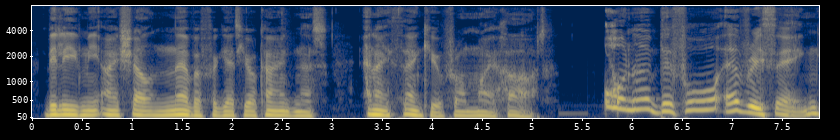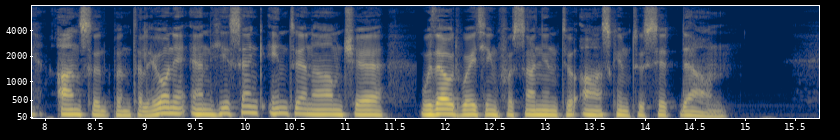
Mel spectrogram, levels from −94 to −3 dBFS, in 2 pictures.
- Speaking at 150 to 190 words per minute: No, average, 140 wpm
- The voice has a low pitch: Yes, low, 120 Hz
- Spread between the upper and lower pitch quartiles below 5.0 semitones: Yes, average, 3.7 semitones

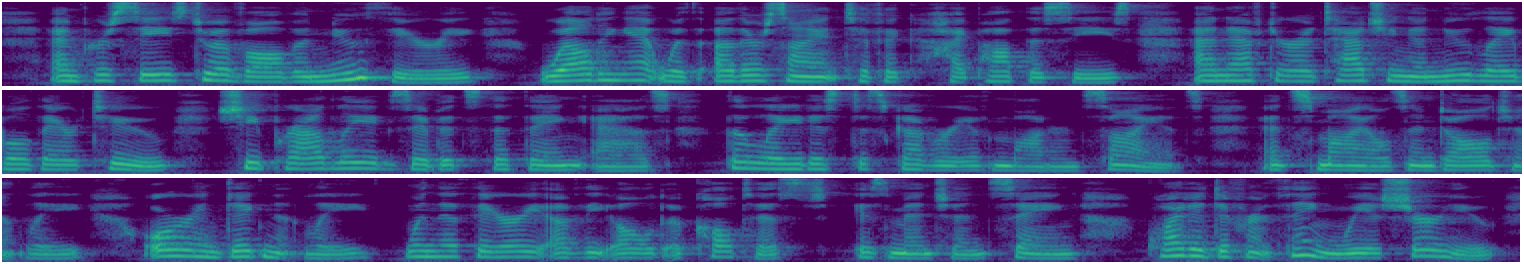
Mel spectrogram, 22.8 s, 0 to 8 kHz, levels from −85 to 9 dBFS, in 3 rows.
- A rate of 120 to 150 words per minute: Yes, average, 140 wpm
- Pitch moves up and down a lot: No, average, 4.3 semitones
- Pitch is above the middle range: No, medium, 180 Hz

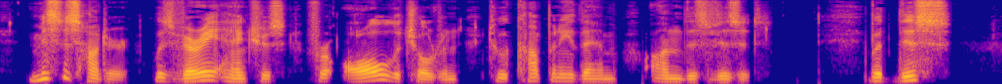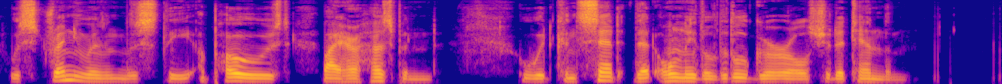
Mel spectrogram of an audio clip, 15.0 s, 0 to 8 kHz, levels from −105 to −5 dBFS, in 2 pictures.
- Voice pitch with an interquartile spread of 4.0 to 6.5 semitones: No, average, 3.3 semitones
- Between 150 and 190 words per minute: No, slow, 135 wpm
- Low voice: Yes, low, 110 Hz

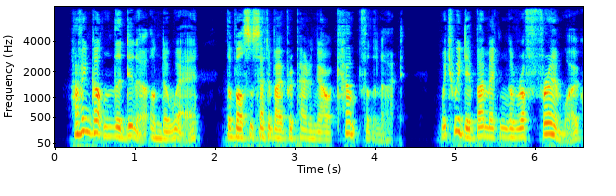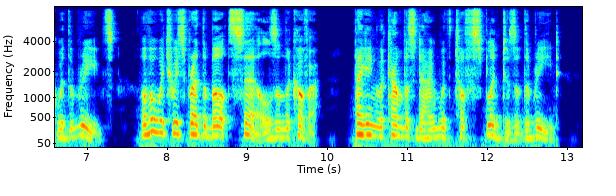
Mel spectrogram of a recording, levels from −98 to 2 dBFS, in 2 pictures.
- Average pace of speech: No, fast, 215 wpm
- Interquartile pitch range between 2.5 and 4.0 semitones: No, average, 4.8 semitones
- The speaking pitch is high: No, medium, 145 Hz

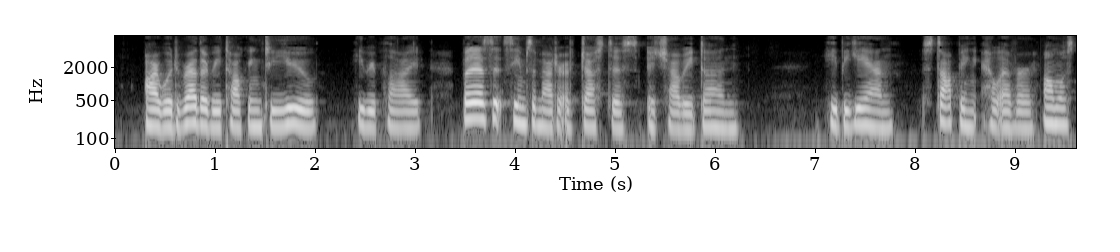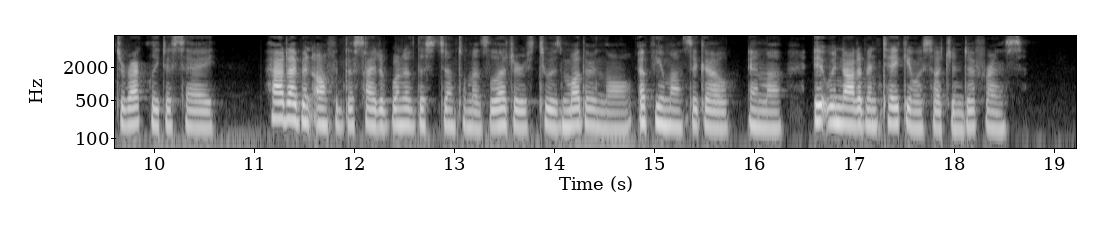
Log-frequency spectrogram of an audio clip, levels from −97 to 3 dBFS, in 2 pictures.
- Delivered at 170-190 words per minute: Yes, average, 185 wpm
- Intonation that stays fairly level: Yes, narrow, 2.2 semitones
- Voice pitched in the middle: Yes, medium, 170 Hz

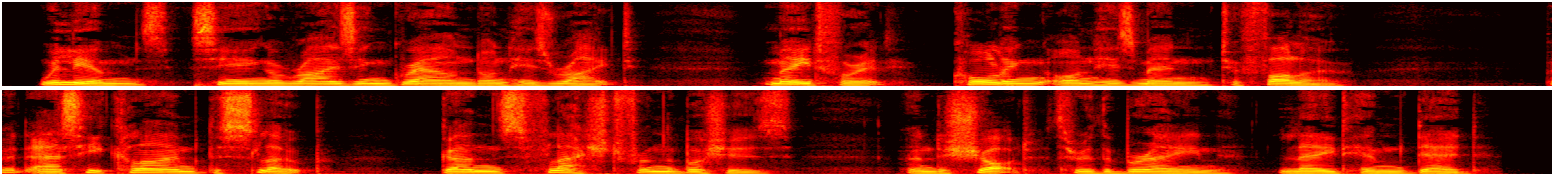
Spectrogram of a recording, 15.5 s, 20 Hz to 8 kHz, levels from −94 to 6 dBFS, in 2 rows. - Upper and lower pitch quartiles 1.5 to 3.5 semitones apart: Yes, average, 3.1 semitones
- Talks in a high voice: No, medium, 140 Hz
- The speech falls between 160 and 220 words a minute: No, average, 145 wpm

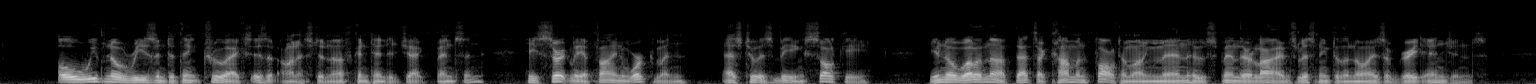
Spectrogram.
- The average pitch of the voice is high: No, very low, 80 Hz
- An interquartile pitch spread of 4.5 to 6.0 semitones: Yes, average, 4.8 semitones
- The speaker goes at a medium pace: Yes, average, 170 wpm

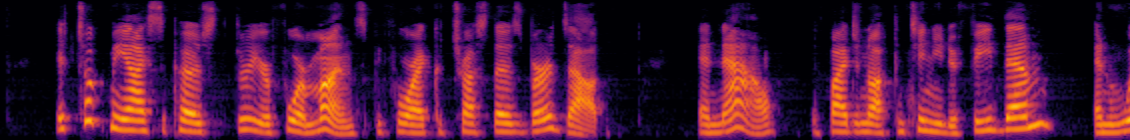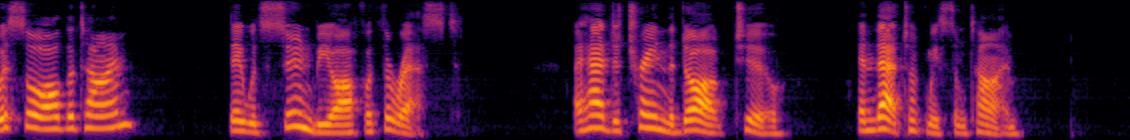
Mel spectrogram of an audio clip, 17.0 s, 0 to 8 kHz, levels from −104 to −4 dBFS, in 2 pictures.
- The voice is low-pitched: No, high, 195 Hz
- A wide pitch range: Yes, wide, 6.0 semitones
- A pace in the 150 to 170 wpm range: No, average, 185 wpm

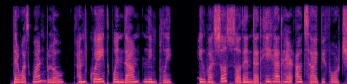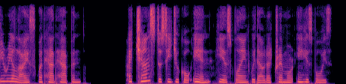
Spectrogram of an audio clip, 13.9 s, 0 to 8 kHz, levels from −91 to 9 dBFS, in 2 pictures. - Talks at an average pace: Yes, average, 170 wpm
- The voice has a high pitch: Yes, high, 220 Hz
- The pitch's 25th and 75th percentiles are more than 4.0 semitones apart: No, average, 2.7 semitones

